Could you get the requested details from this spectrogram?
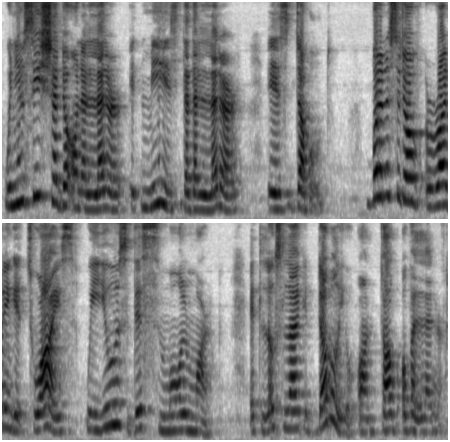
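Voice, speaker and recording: A woman teaching an Arabic lesson, explaining pronunciation in a careful, clear way. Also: fairly high pitch, slow pace. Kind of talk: scripted lesson narration.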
